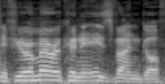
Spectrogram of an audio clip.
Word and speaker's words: Van Gogh: you're American it is Van Gogh not Van Gogh it's Van Gogh you pronounce the GH as f as in enough Van Gogh for anyway sorry I'm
